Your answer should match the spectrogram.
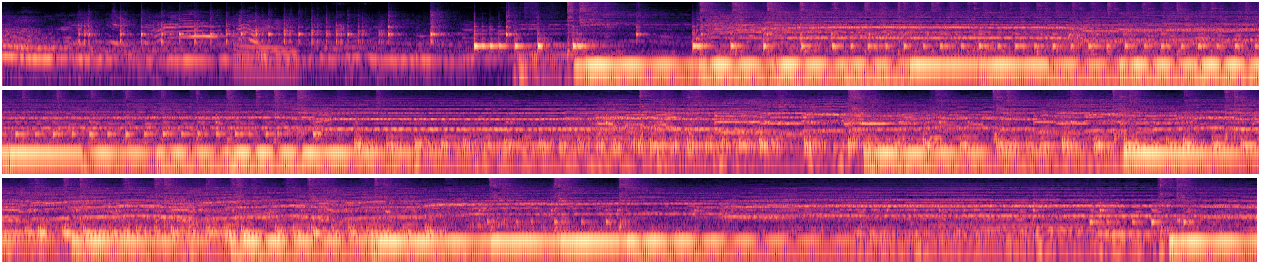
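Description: Beiguan ensemble: suona shawms play a loud melody over drum, gong and cymbal strokes, starting about four seconds in after a few seconds of voices.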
